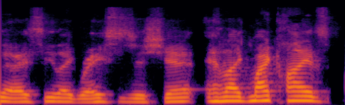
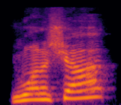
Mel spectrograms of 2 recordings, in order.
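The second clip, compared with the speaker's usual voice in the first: high, loud offer of a shot; best friend offering; 9 semitones higher, 6 dB louder than usual. Retold or imitated. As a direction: pitch it high and loud, dodging. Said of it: "He's like".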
